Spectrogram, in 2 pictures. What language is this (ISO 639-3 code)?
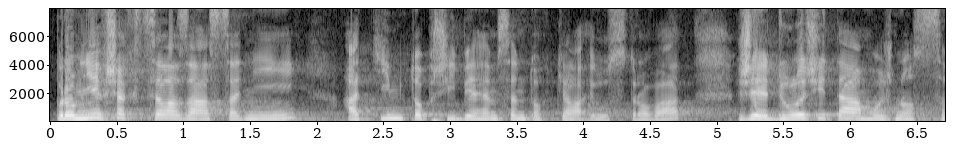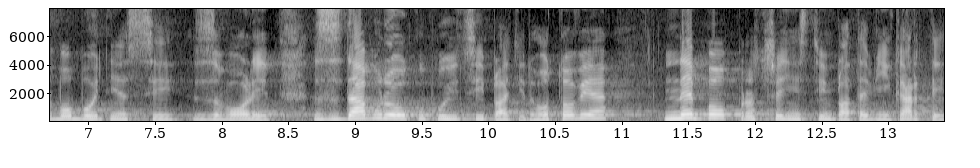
ces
